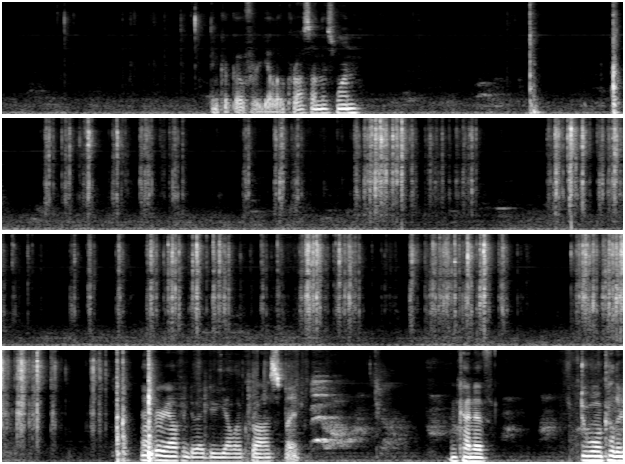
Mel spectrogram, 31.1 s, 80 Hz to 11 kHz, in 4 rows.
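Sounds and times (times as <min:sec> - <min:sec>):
speedcube plastic clacking: 0:08.3 - 0:10.1, 0:10.8 - 0:13.8, 0:14.6 - 0:24.8.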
